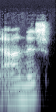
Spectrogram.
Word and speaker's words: honest: For words that begin with the letter H, an is used if the H is silent, an hour, an honor, an honest person. A is used if the H is pronounced, a holiday, a hotel, a high grade.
